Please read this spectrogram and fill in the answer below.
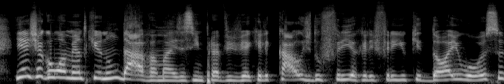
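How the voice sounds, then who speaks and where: A woman with a Rio de Janeiro accent talks fairly quickly at a medium pitch. Her intonation is lively. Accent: carioca. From Rio de Janeiro, Brazil. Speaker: entrepreneur. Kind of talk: podcast interview. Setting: studio.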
